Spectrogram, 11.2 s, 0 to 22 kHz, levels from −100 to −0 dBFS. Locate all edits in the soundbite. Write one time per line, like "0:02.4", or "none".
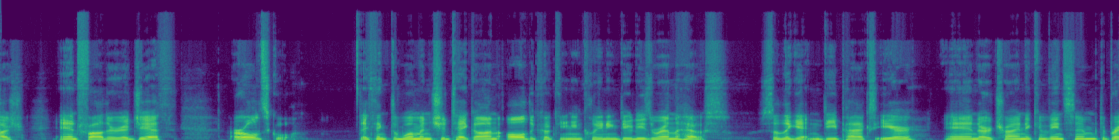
none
